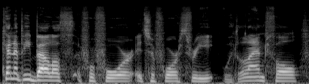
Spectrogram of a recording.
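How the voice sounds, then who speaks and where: Moderate-paced speech with a non-native accent, on a very clean recording with a silent background. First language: not English. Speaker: card game YouTuber. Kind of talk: product unboxing and card reading. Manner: halting, many fillers.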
